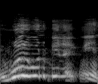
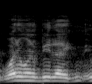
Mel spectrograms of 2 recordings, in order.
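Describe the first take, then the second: First: Very high, funny comedian voice; exaggerated high-pitched comic impression; Tracy Morgan. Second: Said in the usual way. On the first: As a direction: squeal it as a celebrity impersonation. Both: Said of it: "I'm not gonna do his voice".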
